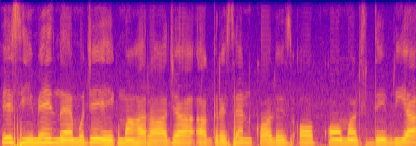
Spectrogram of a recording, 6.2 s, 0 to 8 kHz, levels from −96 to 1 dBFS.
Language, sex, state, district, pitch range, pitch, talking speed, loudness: Hindi, female, Uttar Pradesh, Deoria, 200-215 Hz, 205 Hz, 115 wpm, -11 LUFS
